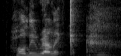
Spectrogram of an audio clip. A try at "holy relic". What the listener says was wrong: You say Holly as in holy. Why are you saying Holly? You said Holly Relic.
